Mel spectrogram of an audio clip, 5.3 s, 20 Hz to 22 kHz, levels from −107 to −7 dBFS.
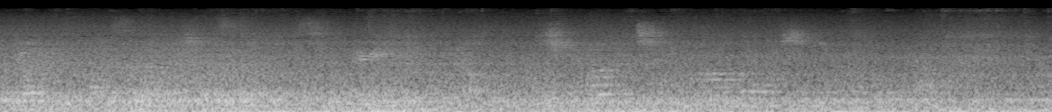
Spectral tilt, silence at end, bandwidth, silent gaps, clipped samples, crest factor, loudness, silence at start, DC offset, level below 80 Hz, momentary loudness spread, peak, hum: -6.5 dB/octave; 0 s; 12 kHz; none; under 0.1%; 14 dB; -30 LUFS; 0 s; under 0.1%; -32 dBFS; 5 LU; -14 dBFS; none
